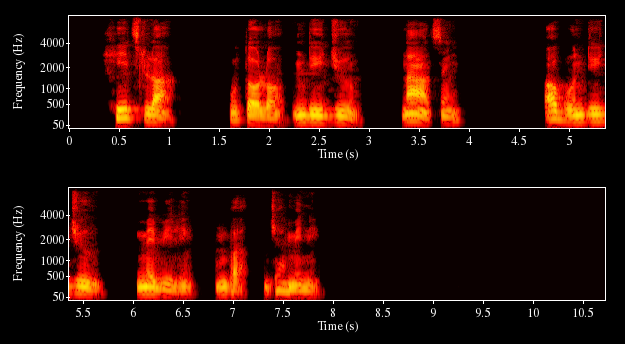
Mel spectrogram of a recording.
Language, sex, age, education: Igbo, male, 15-29, tertiary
